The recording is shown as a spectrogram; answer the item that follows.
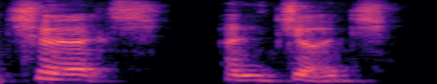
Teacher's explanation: they are a stop followed by a fricative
